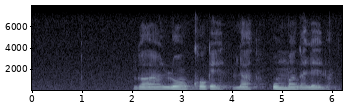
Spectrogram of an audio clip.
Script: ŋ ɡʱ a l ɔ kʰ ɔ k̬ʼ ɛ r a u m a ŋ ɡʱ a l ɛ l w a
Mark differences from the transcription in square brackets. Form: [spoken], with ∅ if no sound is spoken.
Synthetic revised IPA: ŋ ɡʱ a l ɔ kʰ ɔ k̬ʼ ɛ [l] a u m a ŋ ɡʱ a l [ɛː] l w a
